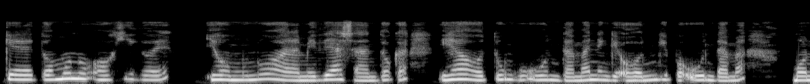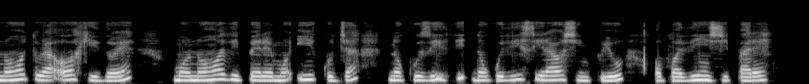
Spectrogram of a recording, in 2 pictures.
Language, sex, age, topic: Oshiwambo, female, 25-35, agriculture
